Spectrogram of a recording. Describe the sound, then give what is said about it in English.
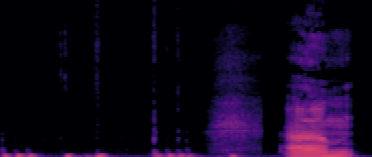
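Computer keyboard typing into Google Docs: a few sparse clicks and soft thumps from the keys, followed by a brief tonal sound at the end. “I pressed the wrong button and Google Docs went insane. Let me just write down the time.”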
